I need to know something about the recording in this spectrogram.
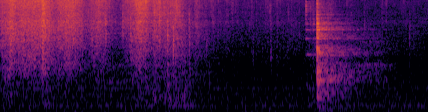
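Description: Plastic wrap crinkling as it is crumpled in the hands, dying away after about a second, then a single short tap.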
